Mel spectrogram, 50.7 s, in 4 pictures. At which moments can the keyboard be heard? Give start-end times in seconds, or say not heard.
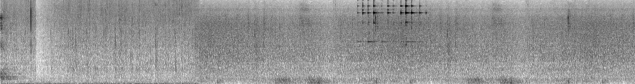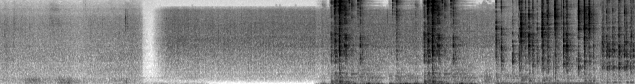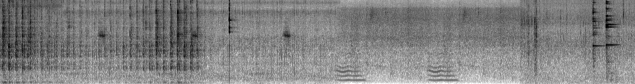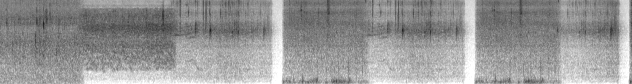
19.1-29.5.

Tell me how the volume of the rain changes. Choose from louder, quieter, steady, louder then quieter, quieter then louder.
steady.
